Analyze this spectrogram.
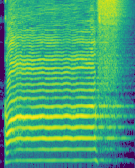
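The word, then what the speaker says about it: ق: Kemudian huruf qaf sebelahnya, cara membacanya qaf. Nah, perhatikan baik-baik, ini bukan dibaca ko atau dibaca cepat qaf, tapi dibaca panjang 3 ayunan atau 6 harokat.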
